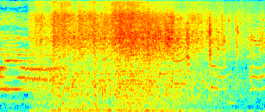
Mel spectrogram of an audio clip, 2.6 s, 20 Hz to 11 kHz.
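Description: Ship cannons roar in Assassin's Creed 3, a loud, deep, rumbling blast of booms that swells and lingers for a couple of seconds, heard alone without talk.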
